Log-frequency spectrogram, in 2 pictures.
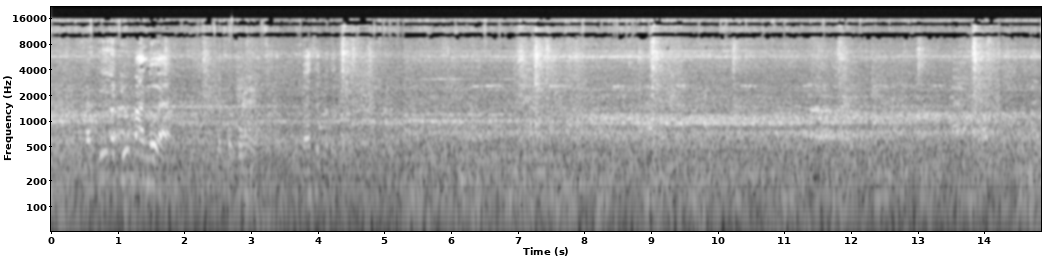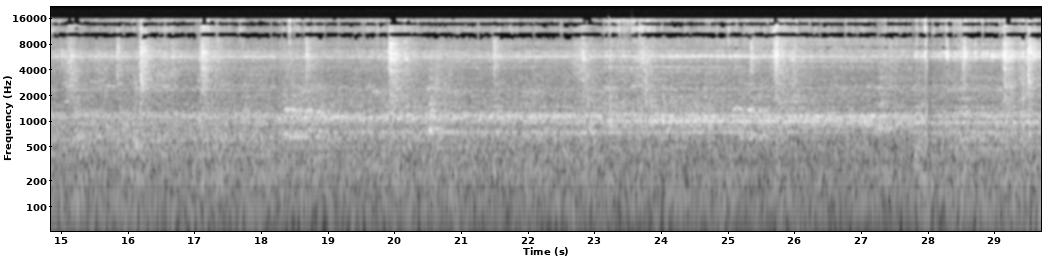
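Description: Metal chips clink as they fall onto the lathe table.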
